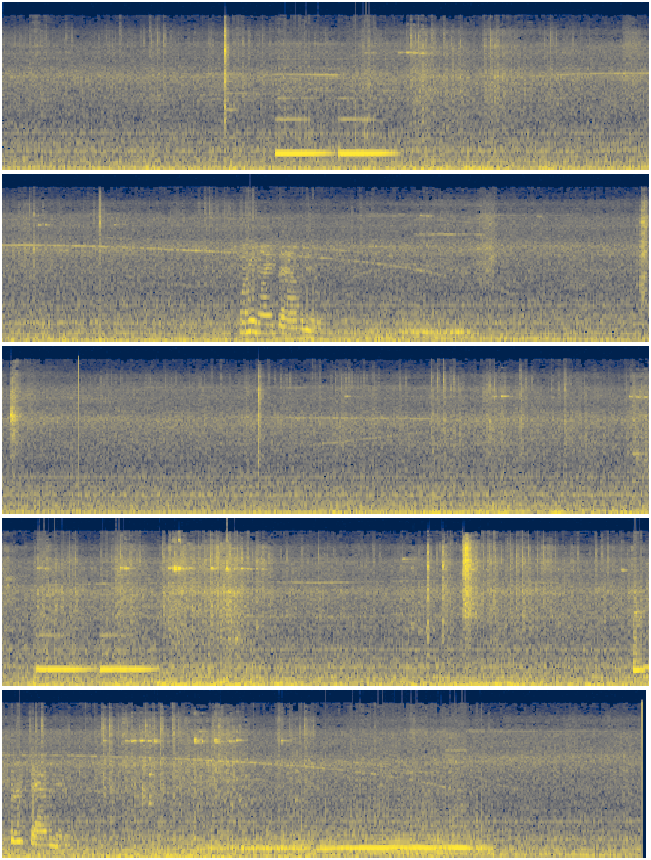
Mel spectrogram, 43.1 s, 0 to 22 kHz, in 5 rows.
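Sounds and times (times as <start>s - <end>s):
bus drivetrain and road rumble: 0.0s - 43.0s
short beeps: 3.6s - 5.6s, 26.3s - 28.3s.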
